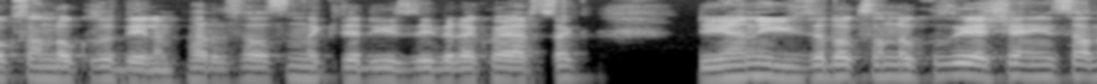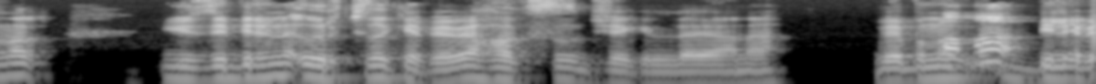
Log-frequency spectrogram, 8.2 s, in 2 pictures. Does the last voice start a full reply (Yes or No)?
No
